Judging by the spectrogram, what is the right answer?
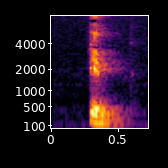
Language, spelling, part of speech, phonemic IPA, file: Dutch, in-, prefix, /ɪn/, Nl-in-.ogg
- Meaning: 1. prepended to a noun or adjective, it reinforces the quality signified thereby 2. prepended to an adjective to negate its meaning; occurs mostly in borrowed terms from French: in-, un-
